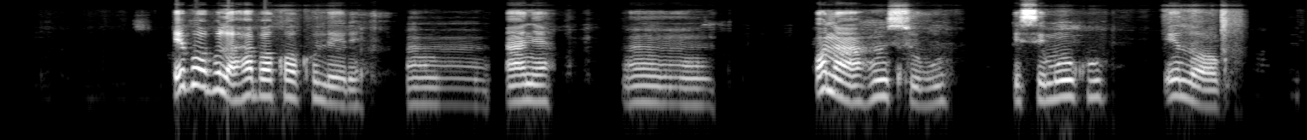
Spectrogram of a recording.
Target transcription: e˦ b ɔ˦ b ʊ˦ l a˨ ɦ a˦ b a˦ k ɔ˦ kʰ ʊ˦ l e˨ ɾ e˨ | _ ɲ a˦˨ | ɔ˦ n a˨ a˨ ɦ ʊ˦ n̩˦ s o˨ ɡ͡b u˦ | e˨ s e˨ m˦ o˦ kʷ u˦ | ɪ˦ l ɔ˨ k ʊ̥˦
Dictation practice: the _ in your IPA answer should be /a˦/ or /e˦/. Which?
a˦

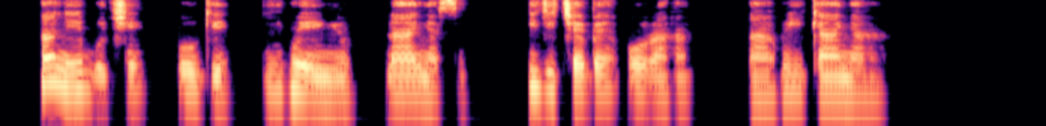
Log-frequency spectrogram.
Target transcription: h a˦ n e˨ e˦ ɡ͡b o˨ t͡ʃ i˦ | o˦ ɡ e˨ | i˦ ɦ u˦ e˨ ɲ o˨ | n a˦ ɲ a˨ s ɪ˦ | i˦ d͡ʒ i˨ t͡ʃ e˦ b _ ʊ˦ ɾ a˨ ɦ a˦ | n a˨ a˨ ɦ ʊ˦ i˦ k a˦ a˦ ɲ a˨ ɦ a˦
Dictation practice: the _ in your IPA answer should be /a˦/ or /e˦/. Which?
e˦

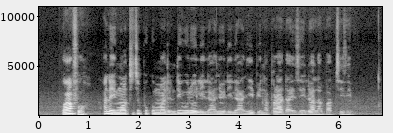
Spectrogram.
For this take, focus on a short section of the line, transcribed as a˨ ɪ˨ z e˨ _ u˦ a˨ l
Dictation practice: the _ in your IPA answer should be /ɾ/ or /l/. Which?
l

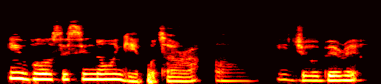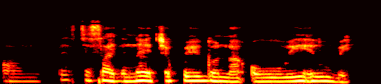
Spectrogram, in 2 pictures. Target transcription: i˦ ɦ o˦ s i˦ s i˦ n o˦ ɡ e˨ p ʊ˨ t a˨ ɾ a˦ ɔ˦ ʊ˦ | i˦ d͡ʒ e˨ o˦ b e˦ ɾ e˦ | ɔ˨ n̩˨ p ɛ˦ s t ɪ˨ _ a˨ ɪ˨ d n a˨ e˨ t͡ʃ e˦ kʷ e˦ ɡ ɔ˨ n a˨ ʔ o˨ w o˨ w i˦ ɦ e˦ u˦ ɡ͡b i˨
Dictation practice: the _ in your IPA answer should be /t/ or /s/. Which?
s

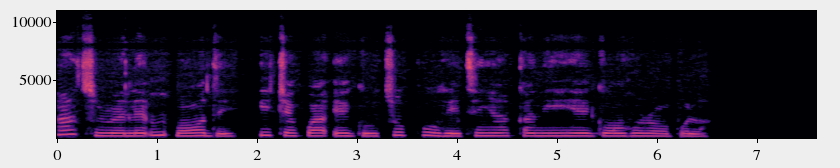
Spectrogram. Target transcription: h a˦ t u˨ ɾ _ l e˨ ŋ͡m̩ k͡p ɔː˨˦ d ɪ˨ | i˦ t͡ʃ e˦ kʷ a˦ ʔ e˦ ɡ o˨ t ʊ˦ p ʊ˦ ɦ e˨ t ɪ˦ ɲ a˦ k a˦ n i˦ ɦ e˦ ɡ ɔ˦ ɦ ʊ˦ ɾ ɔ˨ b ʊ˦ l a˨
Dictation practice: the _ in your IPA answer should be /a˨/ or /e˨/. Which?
e˨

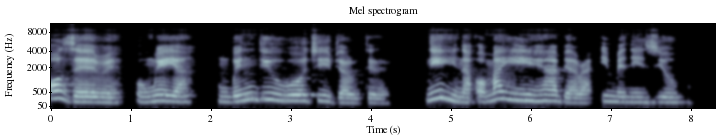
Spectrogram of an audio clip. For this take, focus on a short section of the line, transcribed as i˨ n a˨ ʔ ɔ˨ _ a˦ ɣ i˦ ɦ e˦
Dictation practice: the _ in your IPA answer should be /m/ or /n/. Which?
m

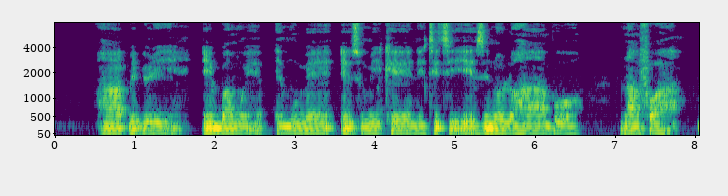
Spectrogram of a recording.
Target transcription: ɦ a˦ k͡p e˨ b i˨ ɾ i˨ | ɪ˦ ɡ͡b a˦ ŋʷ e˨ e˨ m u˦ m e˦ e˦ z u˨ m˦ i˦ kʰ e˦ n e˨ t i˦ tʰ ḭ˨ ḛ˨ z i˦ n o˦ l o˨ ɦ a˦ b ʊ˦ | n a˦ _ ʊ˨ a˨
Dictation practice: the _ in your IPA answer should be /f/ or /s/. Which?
f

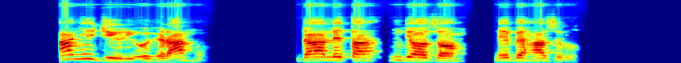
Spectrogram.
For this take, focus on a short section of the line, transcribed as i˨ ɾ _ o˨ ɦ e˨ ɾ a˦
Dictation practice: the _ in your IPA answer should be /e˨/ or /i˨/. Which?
i˨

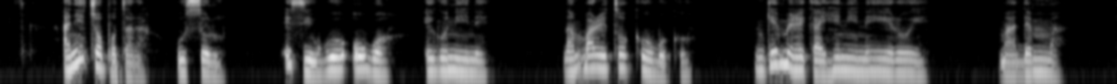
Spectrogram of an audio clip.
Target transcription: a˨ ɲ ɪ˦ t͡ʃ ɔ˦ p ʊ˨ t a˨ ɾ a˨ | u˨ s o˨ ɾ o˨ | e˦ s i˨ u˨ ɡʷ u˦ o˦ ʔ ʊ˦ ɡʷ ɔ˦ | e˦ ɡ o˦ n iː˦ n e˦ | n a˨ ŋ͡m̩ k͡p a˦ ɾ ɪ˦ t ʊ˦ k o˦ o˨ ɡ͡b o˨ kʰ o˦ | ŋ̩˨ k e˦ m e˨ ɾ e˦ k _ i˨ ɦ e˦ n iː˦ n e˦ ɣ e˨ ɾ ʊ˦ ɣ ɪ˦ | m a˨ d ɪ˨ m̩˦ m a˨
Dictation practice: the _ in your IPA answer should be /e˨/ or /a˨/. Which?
a˨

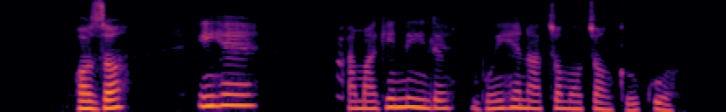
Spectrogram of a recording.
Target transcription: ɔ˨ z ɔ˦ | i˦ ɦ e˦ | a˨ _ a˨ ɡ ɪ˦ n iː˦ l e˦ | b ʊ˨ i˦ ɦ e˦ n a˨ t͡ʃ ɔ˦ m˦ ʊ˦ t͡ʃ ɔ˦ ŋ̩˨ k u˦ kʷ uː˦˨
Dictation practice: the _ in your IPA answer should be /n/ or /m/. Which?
m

